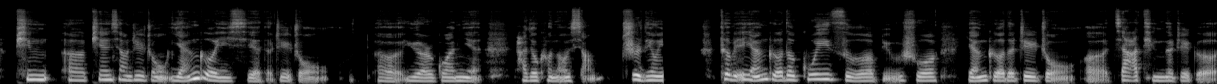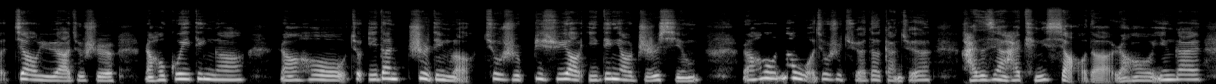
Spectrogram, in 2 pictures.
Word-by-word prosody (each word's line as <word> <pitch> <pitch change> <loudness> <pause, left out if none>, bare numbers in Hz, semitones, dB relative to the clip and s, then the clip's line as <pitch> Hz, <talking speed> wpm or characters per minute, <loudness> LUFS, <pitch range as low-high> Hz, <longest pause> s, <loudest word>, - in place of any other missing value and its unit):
乒 220 -1 +2
呃， 190 -2 -5
偏 215 +4 -1
向 210 -2 -2
这 200 0 -1
种 185 -1 -2
严 175 +11 +5
格 240 -10 +3
一 160 -2 0
些 155 -1 -3
的 - - -10
这 - - -4
种， - - -7 0.5
呃， 150 -4 -5
育 175 - -3
儿 155 -1 0
观 165 +1 -2
念， 160 -1 0 0.3
他 180 - -5
就 180 0 +1
可 175 -1 -3
能 165 +1 +1
想 170 - -4
制 - - -6
定 275 - -13 1.1
特 240 - +3
别 200 - +2
严 205 -1 +3
格 195 -4 +2
的 210 -1 +4
规 235 +4 +1
则， 170 -6 -1
比 - - -7
如 - - -5
说 175 -2 -1 0.3
严 175 +1 +2
格 180 -3 +1
的 175 - +1
这 185 -2 +3
种， - - -4
呃， - - -5
家 190 -2 -1
庭 180 -2 -4
的 170 0 0
这 150 - -4
个 275 -1 -4
教 230 -5 +3
育 185 -2 +1
啊 175 - +1
就 190 - -3
是 175 -2 0 0.3
然 170 - +2
后 205 +4 +1
规 245 +4 +5
定 240 -2 +3
啊， 215 0 0 0.3
然 195 +1 -1
后 205 -1 +1
就 265 - -2
一 225 0 +1
旦 255 0 +5
制 270 -2 +4
定 220 -4 +2
了， 180 - -1
就 250 -3 -1
是 220 -2 0
必 255 +3 +2
须 245 +2 0
要 235 -5 +6
一 200 - -2
定 255 +6 +5
要 210 -5 +3
执 180 +1 0
行。 165 -3 0 0.4
然 215 - -2
后 280 +2 +4
那 295 +1 +2
我 245 - -1
就 250 - -3
是 225 0 -5
觉 - - -7
得 210 -1 -4
感 190 -1 -6
觉 195 +6 -4 0.3
孩 190 - +2
子 205 - +2
现 215 +2 +1
在 - - +3
还 195 0 +1
挺 195 0 -2
小 220 - +1 0.2
的， - - -3
然 - - -3
后 180 0 -3
应 215 0 +2
该 225 0 -1
200 Hz, 235 characters per minute, -21 LUFS, 180-225 Hz, 1.1 s, 要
